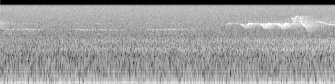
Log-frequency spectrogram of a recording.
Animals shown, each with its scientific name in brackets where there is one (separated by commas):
Black-throated Blue Warbler (Setophaga caerulescens), Blue Jay (Cyanocitta cristata), Hooded Warbler (Setophaga citrina)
